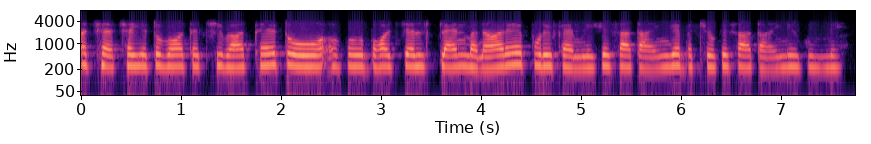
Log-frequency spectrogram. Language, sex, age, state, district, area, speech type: Hindi, female, 30-45, Madhya Pradesh, Gwalior, rural, conversation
